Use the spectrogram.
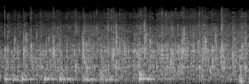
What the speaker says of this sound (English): Can we clap for our parents?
